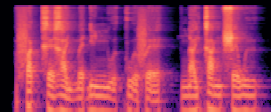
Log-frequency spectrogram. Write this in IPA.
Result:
fa˦˥k̚xɛ˨˩˦ɣa˨˩jmɛ˨˩ ɗi˧ɲu˨˩˦ə̯ ku˨˩˨ə̯fɛ˨˩˨ | na˧˥jka˧ŋ ʂɛ˧˥wɨ˧

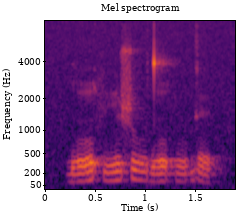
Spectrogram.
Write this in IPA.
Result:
ɡũː fyːʂuː dũːfuːɡø

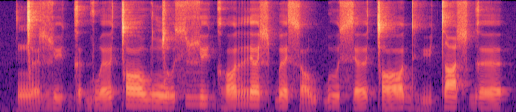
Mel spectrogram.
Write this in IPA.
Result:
ŋ͡ǀə˩˧ɮy˧˥ ɡə˩˧ɡ wəː˧˥ǀɔː˥wŋ͡ǀu˧˥s ɮy˥ɡʱɔ˧˥rəː˥ɬ ɓə˥sɔ˩˧wɓu˥ səː˧˥ǀɔː˧˥dʱy˩˧ tɑ˥ɬ ɡəː˥

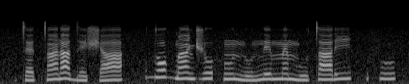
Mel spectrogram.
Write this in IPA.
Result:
tɛ˨ tã˨˦ɾa˦˨de˨ ʃa˨˦ | dɔ˦ɡ͡bã˧d͡ʒo˧ hũ˧ nu˨ne˧ mɛ̃˧mu˨ta˧ɾi˦ | fu˧

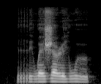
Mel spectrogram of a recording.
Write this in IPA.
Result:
riwɛʒ aɭi wɯ

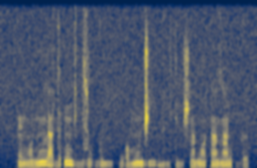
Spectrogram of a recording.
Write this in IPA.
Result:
kɛ̃˧ŋɔ̃˨ nũ˦la˧də˧ ɗũ˦ diː˨zu˦ ɡʷiː˦ | wɔ˨mũ˦d͡ʒiː˦ biː˨tiː˨ʃã˨vɔ̃˦ tã˧ɣã˦˨ɾu˧ ɡ͡bə˨

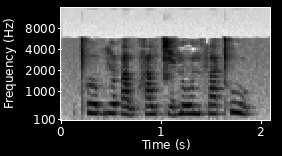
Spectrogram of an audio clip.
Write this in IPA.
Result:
t̪ʰɤː˧bi˧ə̯ʔa˩wha˧w t͡ɕe˩˧noː˧n fa˧˥kʰu˥˨

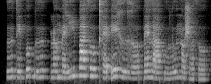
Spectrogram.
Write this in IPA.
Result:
ɯ˩˧˩d̪e˩ po˥bɯ˩˧˩ | ɳɤ˩˧˩mɛ˩ɣi˥ba˥ θo˥kʰɛ˩ ʔe˥ ɣɯ˩ ɣɤ˩˧˩ pɛ˥la˩˧˩ pu˩lu˥ nɔ˩ʃɤ˩θo˩

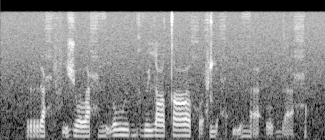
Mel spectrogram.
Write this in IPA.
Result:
rɤ˨ħfḭ˦ʒu˨lˠi˨ħ ɦḭ˦o̯βɯ˦ ɡʱɯ˦lʲo˦ tˤa˦wɤ˧χṵ˨ħʎo̰˨ħ ʔḭ˧ ɦa̰˦ʔo̰˦ ɡa̰˧ħ

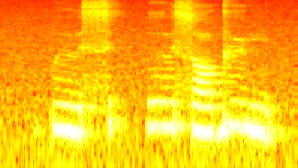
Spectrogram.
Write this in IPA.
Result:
pɨs | ɦɨsɒɡym

